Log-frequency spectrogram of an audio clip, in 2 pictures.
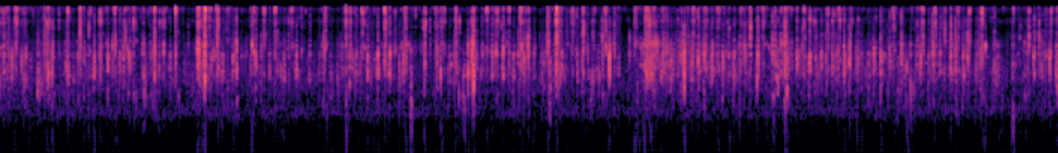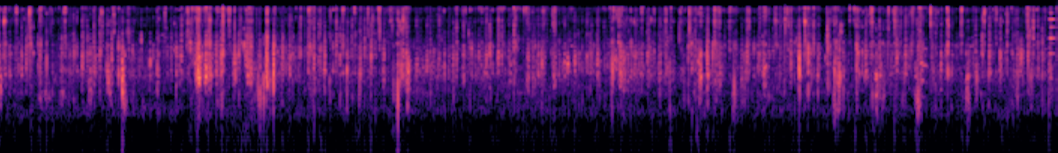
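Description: Close-miked chewing and mouth sounds of a person eating rice and curry by hand: a dense, uneven run of wet clicks and smacks.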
